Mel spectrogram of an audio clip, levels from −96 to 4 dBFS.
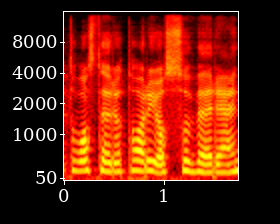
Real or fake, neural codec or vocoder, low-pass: fake; autoencoder, 48 kHz, 128 numbers a frame, DAC-VAE, trained on Japanese speech; 14.4 kHz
